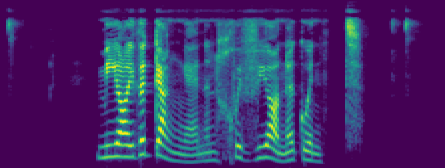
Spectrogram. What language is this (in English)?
Welsh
